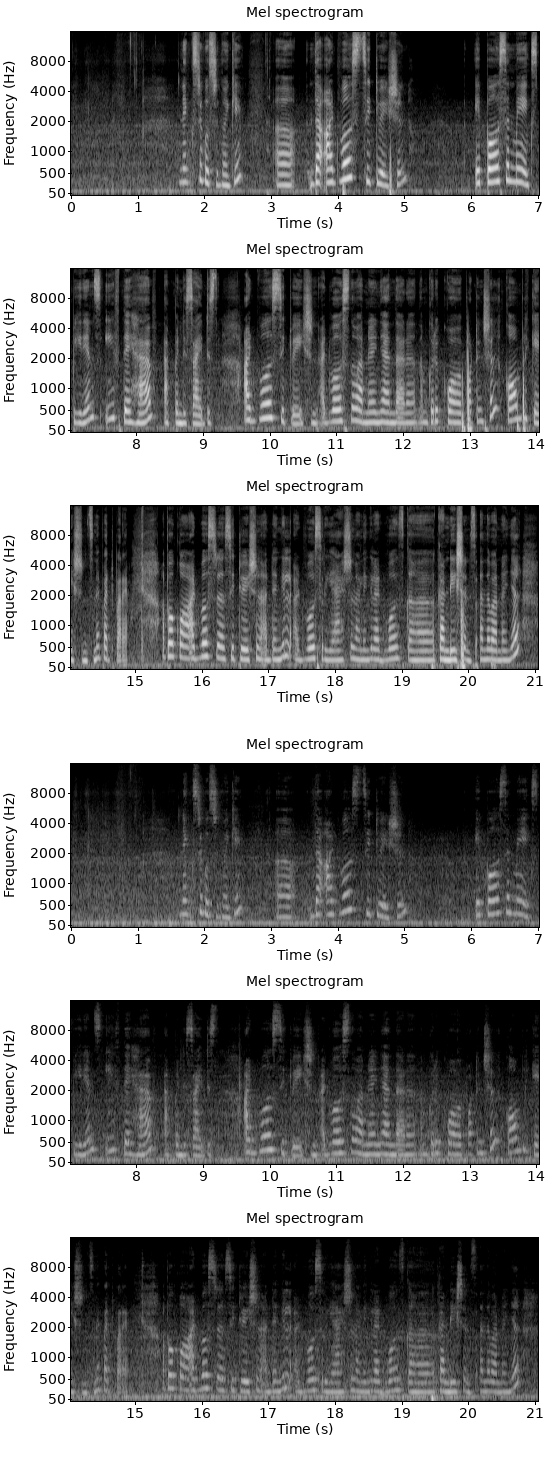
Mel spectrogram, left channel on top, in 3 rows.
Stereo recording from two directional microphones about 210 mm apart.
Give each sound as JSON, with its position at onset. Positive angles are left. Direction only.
{"t": 1.6, "sound": "a woman's voice", "side_deg": 55}
{"t": 6.1, "sound": "a woman's voice", "side_deg": 50}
